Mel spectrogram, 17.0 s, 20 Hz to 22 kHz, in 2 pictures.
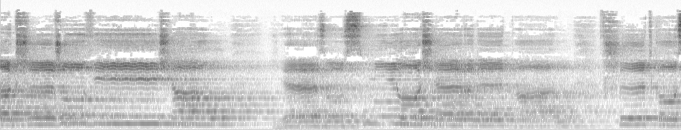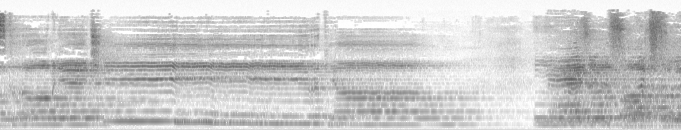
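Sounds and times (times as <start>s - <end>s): vocal ensemble singing a hymn: 0.0s - 17.0s.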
